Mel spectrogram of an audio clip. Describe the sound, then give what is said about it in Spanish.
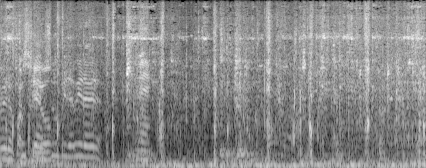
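Steady clip-clop of two mules' hooves on pavement as they pull a cart along the central street of Villanueva, sharp regular strikes over a rumbling street background, with a voice talking briefly at the start. “No digo cuántos caballos están tirando del carro. Dos caballos, son dos, mulos, ¿eh?”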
